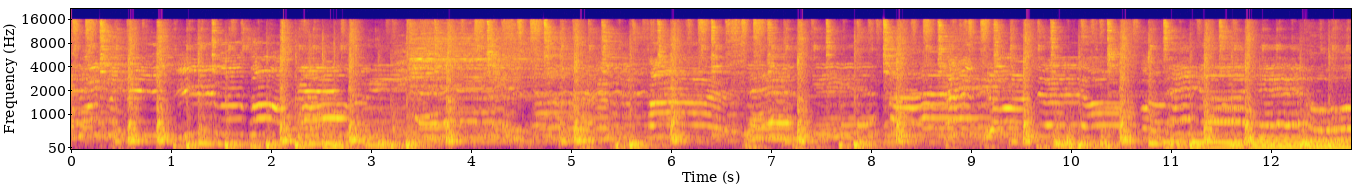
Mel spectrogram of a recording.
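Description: Live gospel praise-and-worship song: a male lead singer and female backing singers singing over a band with drum kit. The band gets louder and fuller near the end.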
